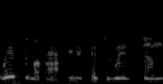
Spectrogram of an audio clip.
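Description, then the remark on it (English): A caller's radio in Washington, D.C. plays the talk show broadcast back over the phone line, thin, tinny and slightly delayed like an echo, in short choppy bursts of faint speech. “Turn down your radio and talk to me, and we won't have an echo.”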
